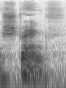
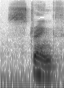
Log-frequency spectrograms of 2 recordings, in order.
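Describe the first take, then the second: First: The word begins with an sh-like sound. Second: The word begins with a clear s sound.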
